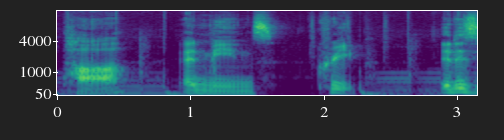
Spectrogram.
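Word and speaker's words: 爬: with their hands and knees this character is pronounced pa and means creep it is used in this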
